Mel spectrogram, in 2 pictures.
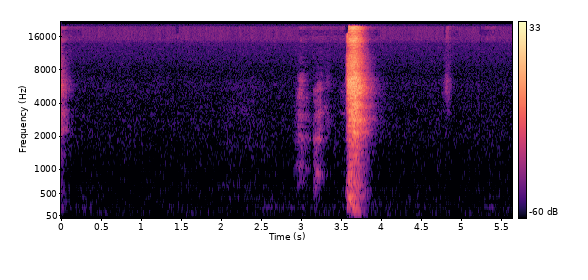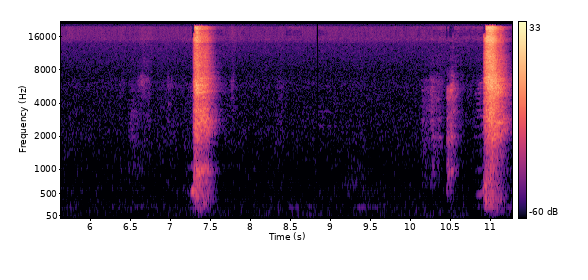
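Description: Three sharp sneezes, each preceded by a short in-breath, spaced a few seconds apart in a quiet room.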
